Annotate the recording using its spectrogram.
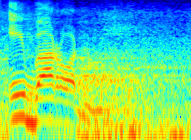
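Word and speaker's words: عبر: Nah, lapad ibaron ini bikasril aini wa fathil ba. Dibacanya dikasrahkan ainnya, dipatahkan baknya, ibaron.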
